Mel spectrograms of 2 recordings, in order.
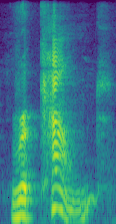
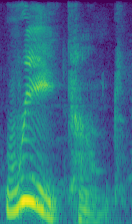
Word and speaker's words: recount: Well, the first question with this one is is it recount or recount? Two different pronunciations for the same uh verb because this is a verb.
